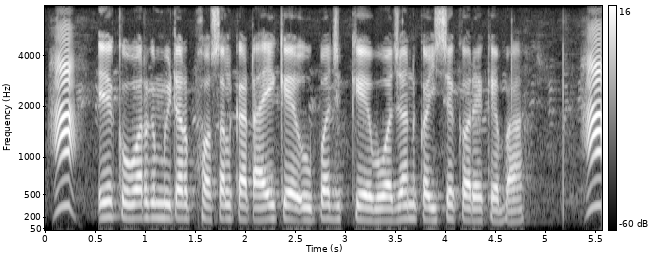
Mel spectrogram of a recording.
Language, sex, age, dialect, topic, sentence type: Bhojpuri, male, <18, Northern, agriculture, question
